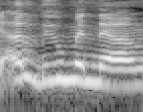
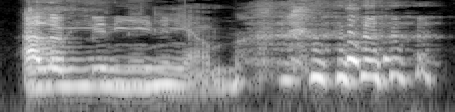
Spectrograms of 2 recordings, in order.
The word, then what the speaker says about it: aluminium: Like, damn, we say aluminum and they say aluminium.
